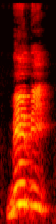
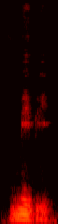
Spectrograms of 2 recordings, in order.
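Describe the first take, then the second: First: High, loud sneering echo of maybe; mocking echo. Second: Soft, low and unbothered; the old farmer answers the jealous farmers, calm and low; quiet calm maybe. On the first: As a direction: throw his word back with a sneer. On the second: Acted. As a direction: shrug it off softly. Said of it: "the farmer says".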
